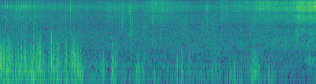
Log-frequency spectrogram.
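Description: Wind buffeting a phone's microphone while walking outdoors, heavy rumbling gusts for the first second and a half or so, then a lower steady rush with a few faint taps.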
